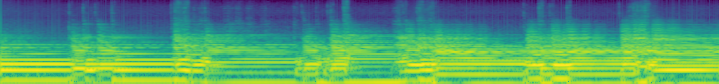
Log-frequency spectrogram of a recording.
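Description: Four-string electric bass played fingerstyle, run through an Aguilar unit with its overdrive engaged for a slightly crunchy tone. It plays a line of sustained low notes that change every second or two.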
